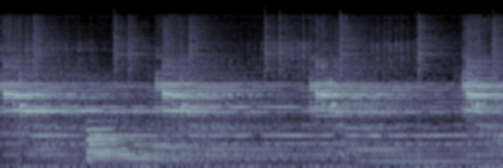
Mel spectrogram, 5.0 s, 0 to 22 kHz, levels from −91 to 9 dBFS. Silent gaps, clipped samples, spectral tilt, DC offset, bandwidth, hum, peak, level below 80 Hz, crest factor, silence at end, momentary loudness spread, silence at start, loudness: none; under 0.1%; -1.5 dB/octave; under 0.1%; 16.5 kHz; none; -10 dBFS; -54 dBFS; 16 dB; 0 s; 13 LU; 0 s; -23 LUFS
